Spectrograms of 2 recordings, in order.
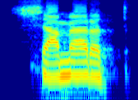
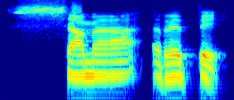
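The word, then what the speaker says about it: שָׁמַרְתְּ: I will not say Shamarete. No, Shamarat, because the rule set by the Masoret to preserve the original pronunciation of the scripture is that back to back at the end, both Shivas are silent.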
